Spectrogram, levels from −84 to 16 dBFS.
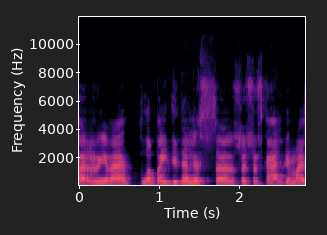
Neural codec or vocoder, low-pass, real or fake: codec, 44.1 kHz, 3.4 kbps, Pupu-Codec; 10.8 kHz; fake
